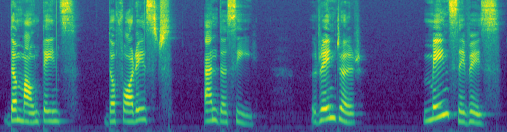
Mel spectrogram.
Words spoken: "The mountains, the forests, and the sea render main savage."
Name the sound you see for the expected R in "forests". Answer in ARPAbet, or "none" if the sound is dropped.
R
